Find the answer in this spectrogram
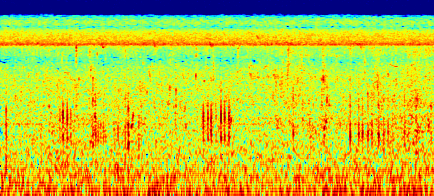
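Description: Faint outdoor ambience: small animal calls in short, rapid clicking runs, scattered through, over a steady high hiss and a low rumble.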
